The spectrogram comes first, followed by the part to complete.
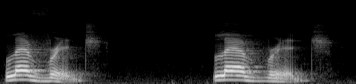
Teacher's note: The middle syllable in leverage is so reduced that it seems to disappear, which just leaves you with the ending ridge.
